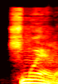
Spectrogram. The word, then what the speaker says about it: Samuel: me tell you what samuel said shmuel of course correct pronunciation as your sword has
